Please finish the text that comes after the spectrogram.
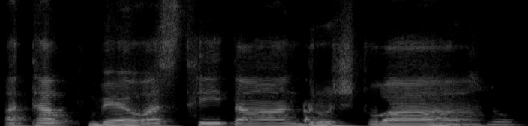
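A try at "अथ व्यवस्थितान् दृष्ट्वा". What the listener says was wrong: Vyavasthi, thi, rasva sound.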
